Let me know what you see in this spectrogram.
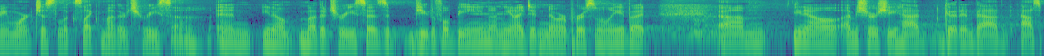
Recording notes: Interactive audience Q&A. Excerpted from the first group session conducted during our recent retreat in Italy.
